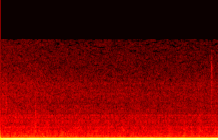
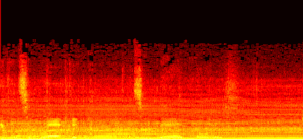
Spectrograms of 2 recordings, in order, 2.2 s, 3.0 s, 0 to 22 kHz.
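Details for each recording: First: 1964 Leslie speaker from a Conn organ, driven by a modified Squier Champ amp fed by an audio frequency generator: a pure, steady tone around 300 Hz plays clean with no buzz or rattle, with no distortion at this frequency. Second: 1964 Leslie speaker from a Conn organ; low test tone near 125 Hz sounds harsh and buzzy, then a clean sliding tone; popping when moving the cone, voice coil rub or debris from mice suspected.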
